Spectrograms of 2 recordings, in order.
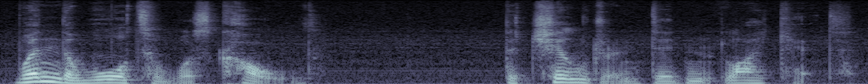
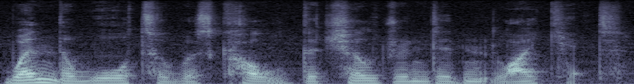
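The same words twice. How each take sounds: First: There is a pause after the word cold. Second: The sentence runs on without any pause. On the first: The speaker calls it right. "We pause in between" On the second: The speaker calls it wrong. "we wouldn't say this sentence in one go, like this"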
